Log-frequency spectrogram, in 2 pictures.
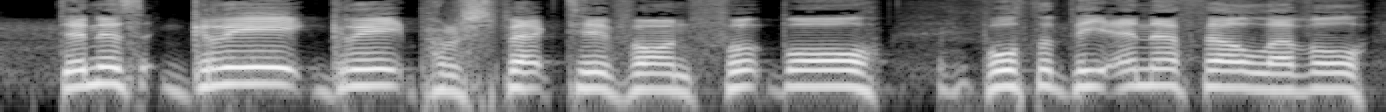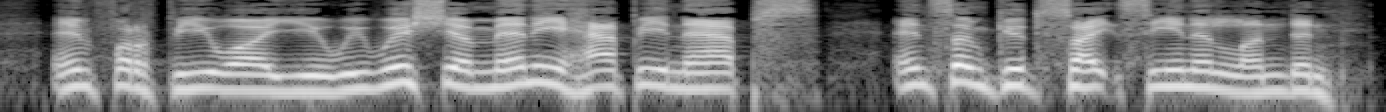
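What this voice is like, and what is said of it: Put-on Scottish accent. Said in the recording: “The Scottish accent is throwing me off ... That is a pretty good accent.”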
